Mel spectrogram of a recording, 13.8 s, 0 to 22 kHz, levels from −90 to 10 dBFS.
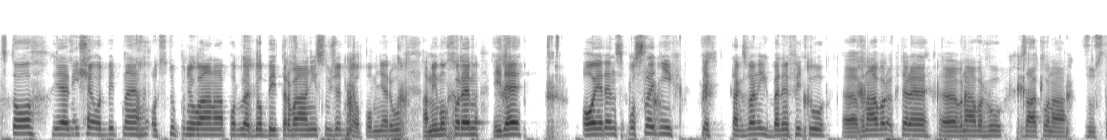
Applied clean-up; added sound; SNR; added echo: neural mask model Resemble Enhance denoiser.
